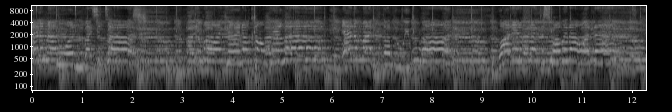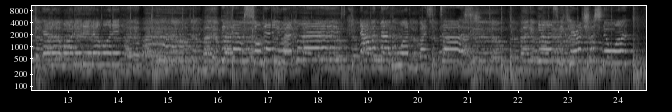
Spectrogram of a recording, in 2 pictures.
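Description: A cappella vocal group singing in harmony, a female lead voice over the other singers, with no instruments.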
